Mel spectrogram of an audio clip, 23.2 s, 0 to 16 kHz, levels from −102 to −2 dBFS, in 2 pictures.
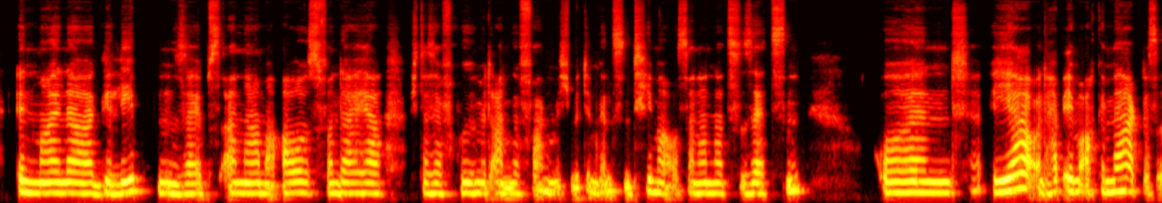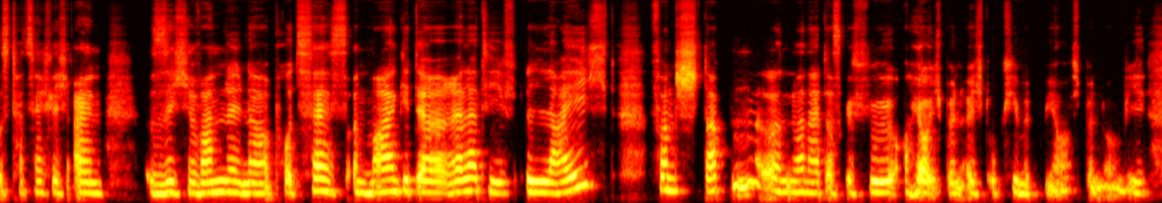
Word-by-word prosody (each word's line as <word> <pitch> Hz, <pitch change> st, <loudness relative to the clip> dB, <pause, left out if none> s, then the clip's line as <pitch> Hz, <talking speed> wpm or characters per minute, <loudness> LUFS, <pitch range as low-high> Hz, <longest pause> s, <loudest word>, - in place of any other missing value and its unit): in 200 Hz, -3 st, +3 dB
meiner 190 Hz, -1 st, +1 dB
gelebten 190 Hz, +1 st, +1 dB
Selbstannahme 180 Hz, +1 st, -3 dB
aus?“ 190 Hz, 0 st, -3 dB
Von 185 Hz, 0 st, -4 dB
daher 185 Hz, 0 st, -2 dB
habe 180 Hz, -1 st, -7 dB, 0.2 s
ich -, -, -16 dB
da 190 Hz, -, -7 dB
sehr 180 Hz, -1 st, -2 dB
früh 180 Hz, +2 st, -3 dB
mit 190 Hz, -1 st, -2 dB
angefangen, 95 Hz, -, -3 dB
mich -, -, -8 dB
mit 275 Hz, -1 st, -6 dB
dem -, -, -4 dB
ganzen 220 Hz, -, -4 dB
Thema 200 Hz, -3 st, -2 dB
auseinanderzusetzen. 185 Hz, +4 st, -4 dB, 0.7 s
Und 195 Hz, 0 st, +1 dB, 0.3 s
ja, 230 Hz, +7 st, +6 dB
und 180 Hz, -2 st, -2 dB
habe 215 Hz, -, -3 dB
eben 215 Hz, -1 st, +4 dB
auch 200 Hz, -, -2 dB
gemerkt, 215 Hz, +1 st, 0 dB
das -, -, -8 dB
ist -, -, -7 dB
tatsächlich 200 Hz, -2 st, -6 dB
ein 190 Hz, -2 st, +1 dB, 0.4 s
sich 180 Hz, 0 st, +1 dB
wandelnder 190 Hz, -2 st, +2 dB
Prozess, 215 Hz, -3 st, +1 dB
und 195 Hz, -5 st, 0 dB
mal 210 Hz, +3 st, +3 dB
geht 215 Hz, -1 st, +1 dB
der 200 Hz, -3 st, +4 dB
relativ 205 Hz, -1 st, +2 dB
leicht 210 Hz, -, +4 dB, 0.3 s
vonstatten 235 Hz, -, +1 dB
und 215 Hz, -, 0 dB
man 200 Hz, 0 st, -1 dB
hat 190 Hz, -1 st, -3 dB
das 170 Hz, -, -3 dB
Gefühl: 395 Hz, -, +4 dB
„Ach -, -, -3 dB
ja, -, -, +5 dB
ich -, -, -5 dB
bin -, -, -3 dB
echt 175 Hz, -3 st, -5 dB
okay 210 Hz, -, -3 dB
mit 170 Hz, -1 st, -3 dB
mir, 230 Hz, -, -5 dB
ich 230 Hz, -, -16 dB
bin 275 Hz, +2 st, -5 dB
irgendwie 225 Hz, -10 st, -6 dB
195 Hz, 145 wpm, -25 LUFS, 185-220 Hz, 0.7 s, ja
